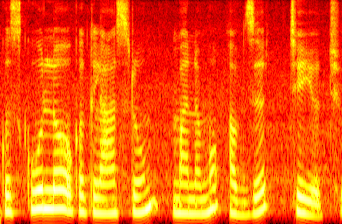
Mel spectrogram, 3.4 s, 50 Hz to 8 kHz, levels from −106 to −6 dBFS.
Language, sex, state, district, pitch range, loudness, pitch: Telugu, female, Telangana, Karimnagar, 195-250 Hz, -16 LUFS, 215 Hz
